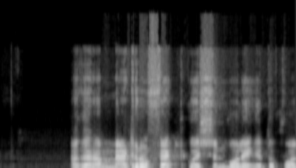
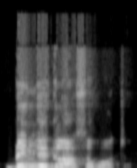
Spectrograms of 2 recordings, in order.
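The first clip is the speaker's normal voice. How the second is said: starts strong, voice falls on water; falling tone command; 3 dB louder, much slower than usual. Shown as a demonstration. Teacher demonstrating a command to students, slow with a falling tone. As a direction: give the order, drop the pitch on water. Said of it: "water तक आते हुए हमारी आवाज down हो चुकी है".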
